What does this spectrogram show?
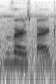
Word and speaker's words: Würzburg: a day in Frankfurt we are going to Vailsburg Vailsburg trying to say it like German würzburg two visits to see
